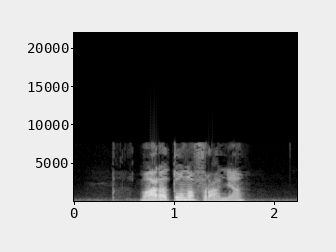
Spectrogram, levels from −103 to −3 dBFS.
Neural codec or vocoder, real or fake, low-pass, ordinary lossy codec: none; real; 10.8 kHz; AAC, 24 kbps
